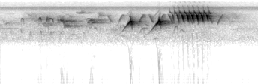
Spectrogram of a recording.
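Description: A Spotted Towhee gives a few high, thin twittering and down-slurred notes, then a rapid buzzy trill lasting about half a second. Faint background hiss.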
